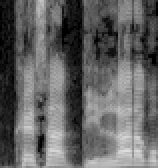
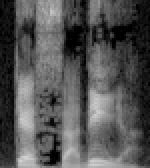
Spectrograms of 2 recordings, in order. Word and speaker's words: quesadilla: 근데 어떤 분들은 가끔 발음 잘못해서 퀘사딜라라고 발음하신 분도 있을 수 있어요. 근데 아까 우리 배웠죠? 이거 딜라 아니고 디아였던 거 기억하시죠? 디아. 그쵸? 그런데 여기서 또 하나 신경 써야 될 발음 뭐죠? 여기입니다. 여기 발음이 쾌가 아니라 뭐라고 발음해야 될까요? 그렇습니다. 깨라고 발음해야겠죠?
